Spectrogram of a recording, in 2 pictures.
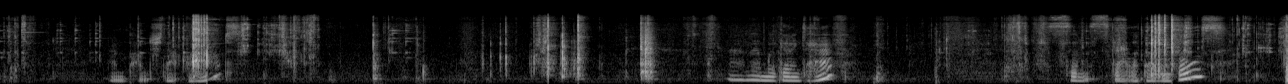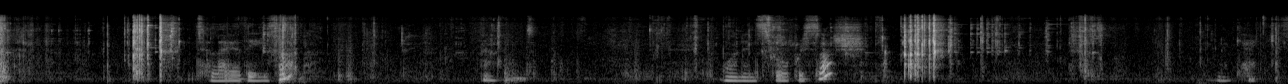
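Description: Paper rustles and slides against a table.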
